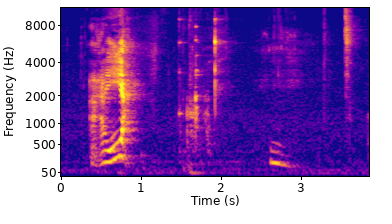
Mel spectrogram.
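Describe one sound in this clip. Chopsticks clink against a bowl.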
